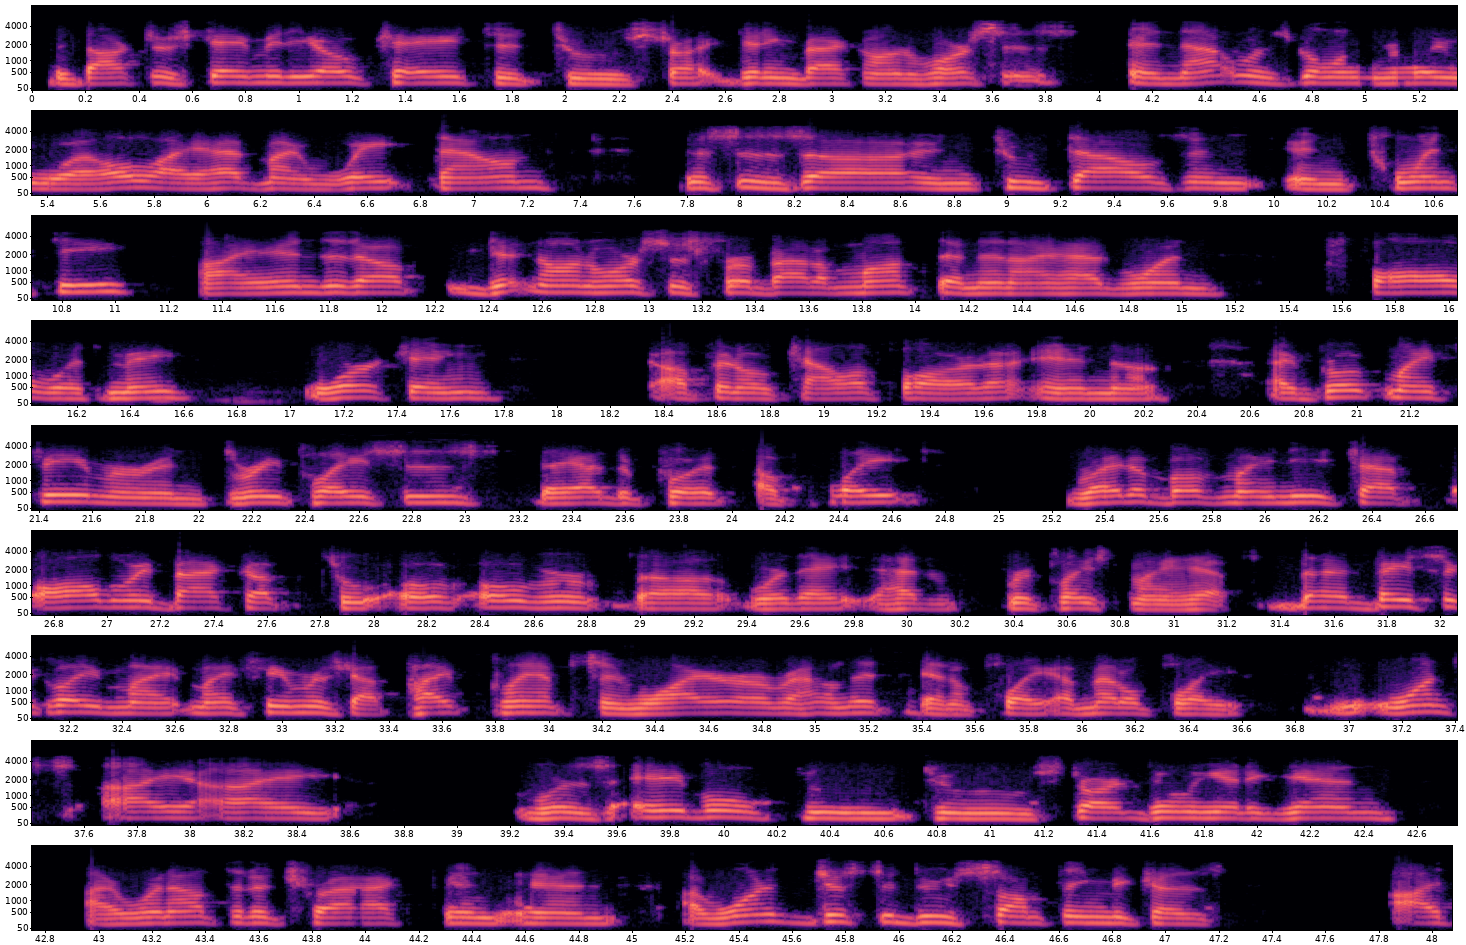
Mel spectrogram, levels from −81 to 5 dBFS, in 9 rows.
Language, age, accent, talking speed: English, 50-69, American, 160 wpm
